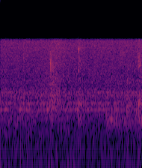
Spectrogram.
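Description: A golden retriever puppy and a kitten play-wrestling on a bedsheet: faint rustling with a couple of soft ticks near the middle, over a steady background hiss.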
